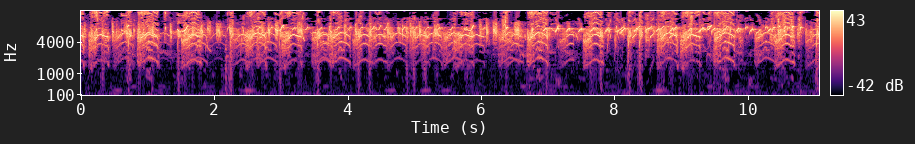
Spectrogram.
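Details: Long run of little spiderhunter lure calls from a noisy compilation, rapid shrill arched squeaks repeated without letup, layered as if many birds chatter together.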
